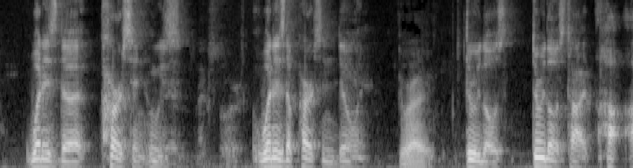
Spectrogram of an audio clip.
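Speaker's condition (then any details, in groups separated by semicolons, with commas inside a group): No condition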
